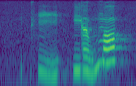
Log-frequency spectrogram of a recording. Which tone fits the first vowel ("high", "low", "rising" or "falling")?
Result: low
